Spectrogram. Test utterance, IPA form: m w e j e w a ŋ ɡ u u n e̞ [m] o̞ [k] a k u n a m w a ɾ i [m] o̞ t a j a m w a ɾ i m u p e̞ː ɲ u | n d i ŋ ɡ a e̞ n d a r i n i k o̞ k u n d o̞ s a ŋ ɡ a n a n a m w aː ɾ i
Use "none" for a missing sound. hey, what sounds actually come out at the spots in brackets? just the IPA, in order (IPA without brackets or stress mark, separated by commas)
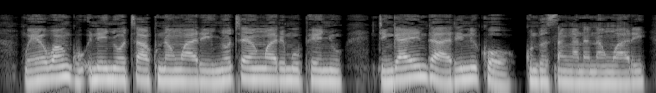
ɲ, t, ɲ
